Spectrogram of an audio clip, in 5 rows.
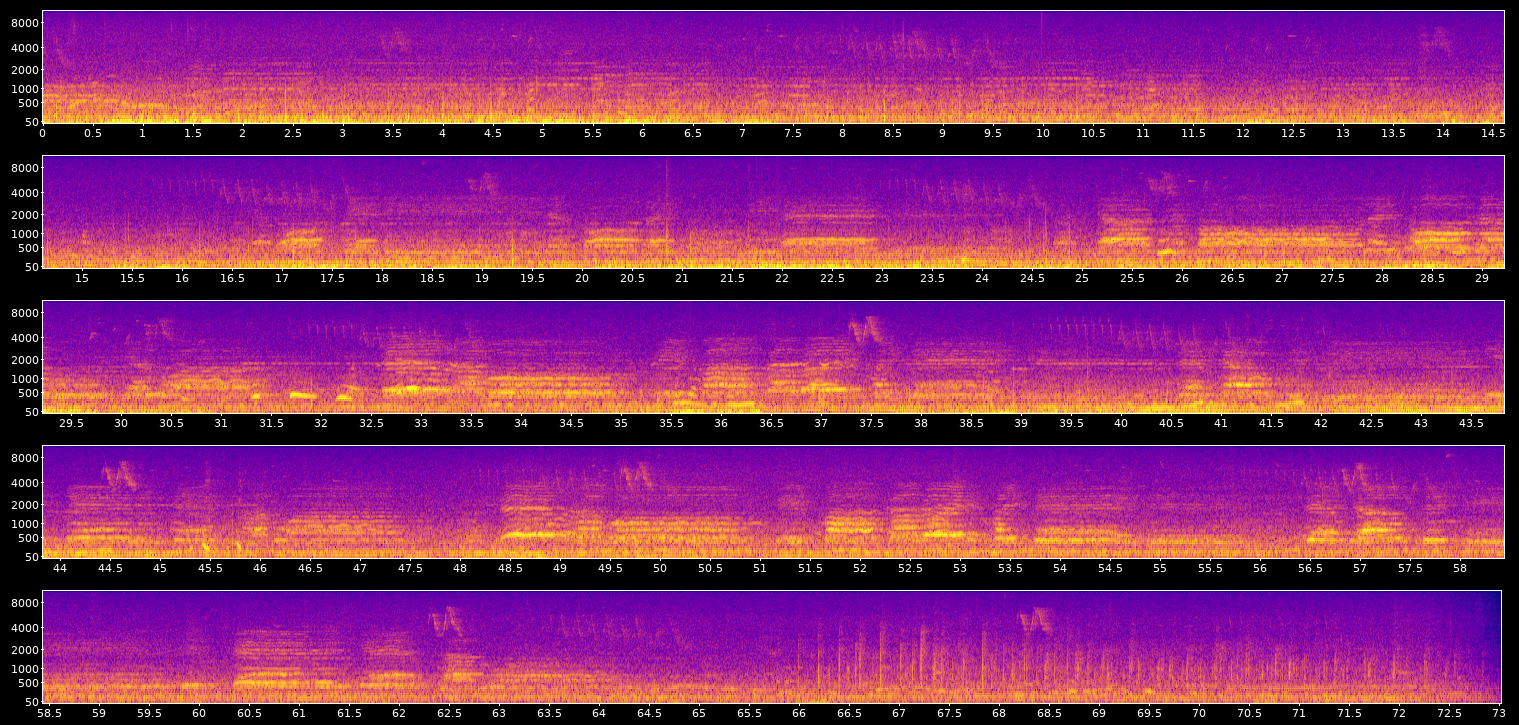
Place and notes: recorded from the distance not so far from the flags plopping in the wind
Utena, Lithuania, 16 June 2012, 17:15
